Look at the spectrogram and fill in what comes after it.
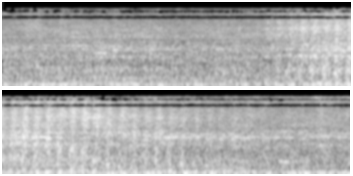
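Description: Double-stack container train's well cars rolling past, a steady low rumble of wheels on rail. A regular clicking of wheels over the rails comes in about midway and fades near the end.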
